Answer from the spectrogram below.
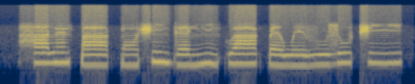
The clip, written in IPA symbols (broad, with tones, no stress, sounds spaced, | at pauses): h a˧ l ɛ̃˧ k͡p aː˨ k͡p ɔ̃˨ ʃ ĩ˦ ɡ ɛ˧ ŋ ĩ˦˨ kʷ aː˦ k͡p ɛ˧ w e˧ v u˧ z u˦ t͡ʃ iː˦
